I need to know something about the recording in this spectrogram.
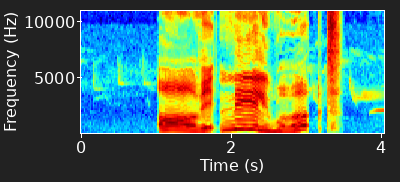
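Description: A man's cartoonish voice speaks cheerfully and with animation, close by.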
